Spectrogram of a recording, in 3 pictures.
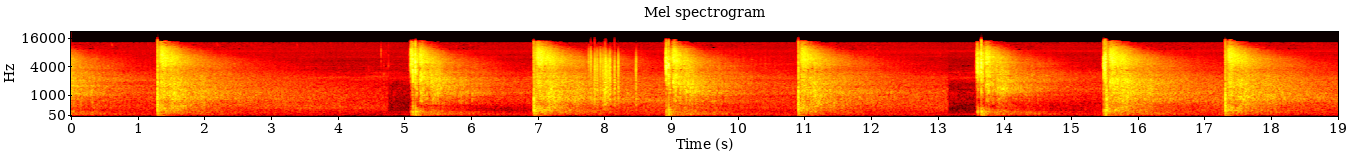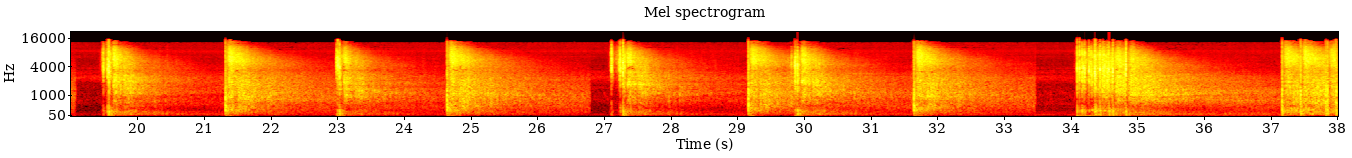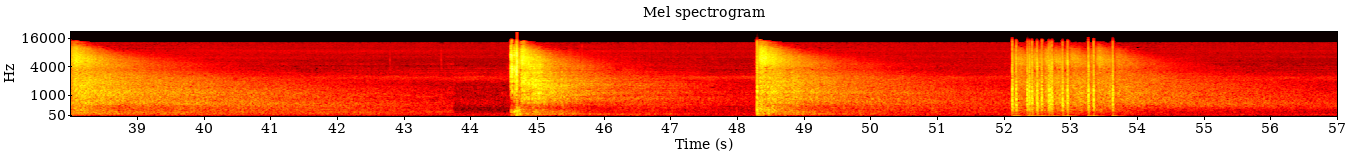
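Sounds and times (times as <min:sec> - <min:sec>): firework shells bursting: 0:04.6 - 0:14.8, 0:27.1 - 0:36.0, 0:52.1 - 0:55.4.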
